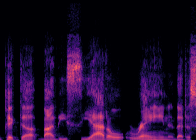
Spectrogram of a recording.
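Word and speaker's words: Reign: she was officially picked up by the Seattle rain that is spelled reig GN not rain as in what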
